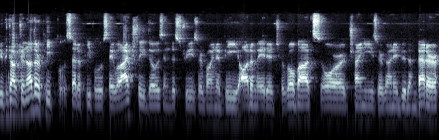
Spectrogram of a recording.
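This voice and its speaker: A man talks at a very fast pace with an Indian accent. His pitch is very deep and low. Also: fairly even intonation. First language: Hindi. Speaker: geopolitics expert and author. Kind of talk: interview. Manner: hesitant, many fillers.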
